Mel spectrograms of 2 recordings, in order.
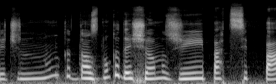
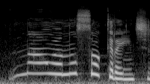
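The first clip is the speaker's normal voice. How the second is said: high, soft imitated protest; softly disclaim it in a raised pitch; retold denial; 11 semitones higher, 5 dB quieter than usual. Nurse answers which church she attends, high soft denial.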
